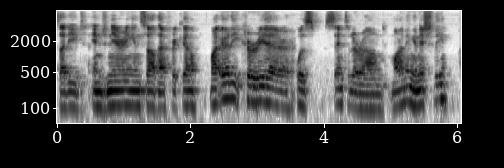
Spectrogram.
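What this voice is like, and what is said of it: South African accent. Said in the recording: “from my accent, you might understand that I originate from South Africa”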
